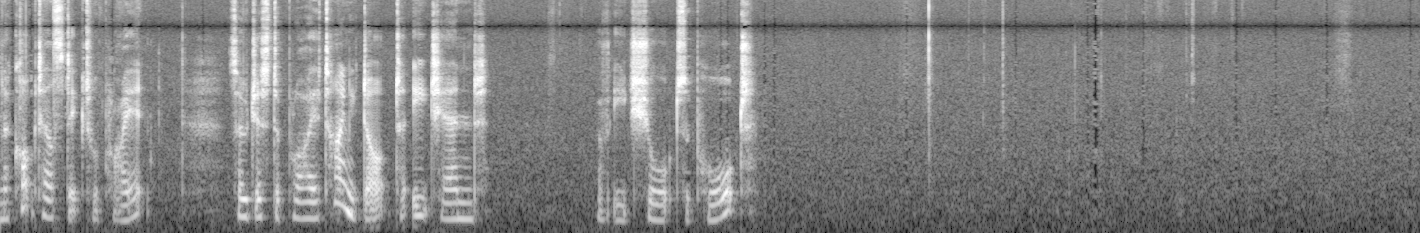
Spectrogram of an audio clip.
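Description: Thin wooden sticks tap and click together softly.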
